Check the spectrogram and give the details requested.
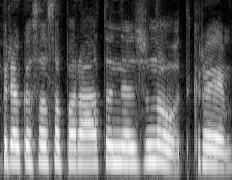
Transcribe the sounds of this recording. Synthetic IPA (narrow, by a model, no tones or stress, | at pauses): pʲɾʲiɛkɐsoːsɐpɐɾɑːt̪oːnʲɛʒʲɪnɐʊt̪ʲɪ̥krɐɪ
